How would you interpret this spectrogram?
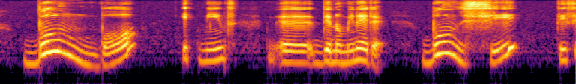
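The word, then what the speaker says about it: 分母: Bunbo. This bo, it is haha. It means mother. Bunbo, it means denominator.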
